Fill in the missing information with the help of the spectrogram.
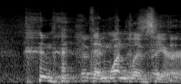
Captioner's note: laughter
